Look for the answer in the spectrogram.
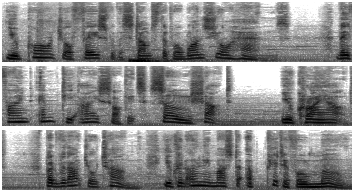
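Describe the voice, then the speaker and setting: A man performing as an ominous storyteller, narrating a dark fantasy game in a measured, theatrical way over music. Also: on the high side, animated, close to an everyday voice. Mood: grim, ominous. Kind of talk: dramatic scripted second-person narration.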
